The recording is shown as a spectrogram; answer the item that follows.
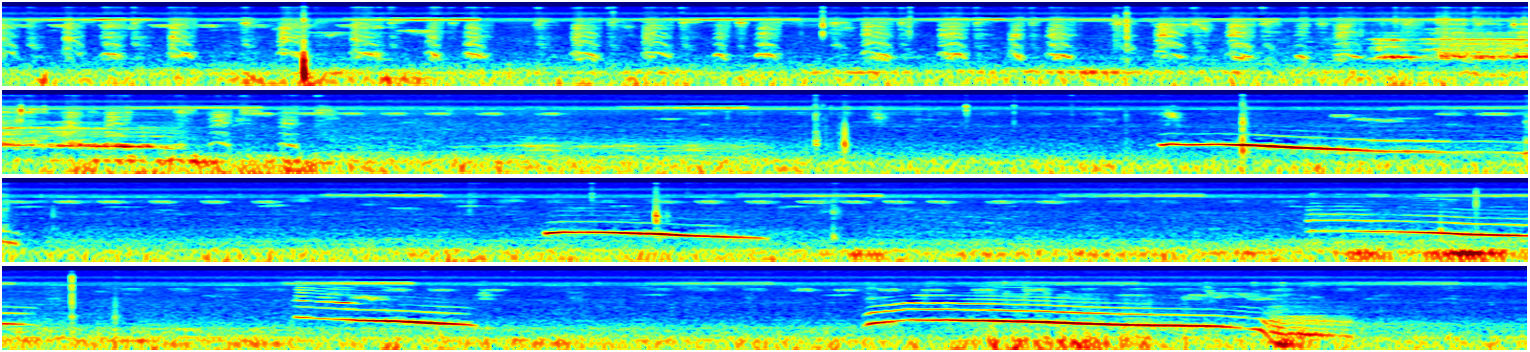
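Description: Stray tortoiseshell cat meowing: five drawn-out calls in the second half, each falling in pitch, the last the longest and loudest. Insects chirp steadily behind them.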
